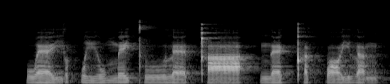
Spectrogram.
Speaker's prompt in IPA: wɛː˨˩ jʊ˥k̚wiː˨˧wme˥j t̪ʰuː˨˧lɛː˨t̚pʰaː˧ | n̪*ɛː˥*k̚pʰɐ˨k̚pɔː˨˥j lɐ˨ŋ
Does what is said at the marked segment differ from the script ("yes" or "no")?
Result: yes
